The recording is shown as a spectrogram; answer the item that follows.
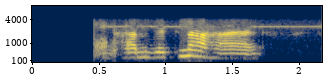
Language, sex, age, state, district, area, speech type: Hindi, female, 30-45, Bihar, Samastipur, rural, conversation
